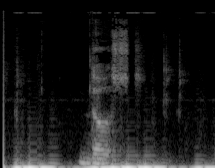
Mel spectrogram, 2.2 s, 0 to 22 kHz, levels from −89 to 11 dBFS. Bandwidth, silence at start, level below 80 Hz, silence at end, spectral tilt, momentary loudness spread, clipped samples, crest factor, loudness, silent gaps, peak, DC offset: 8 kHz; 0.05 s; -30 dBFS; 0 s; -6 dB/octave; 18 LU; under 0.1%; 10 dB; -33 LUFS; none; -2 dBFS; under 0.1%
